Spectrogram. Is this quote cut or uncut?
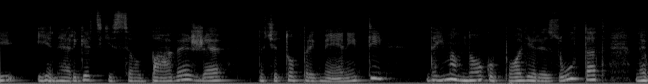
uncut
